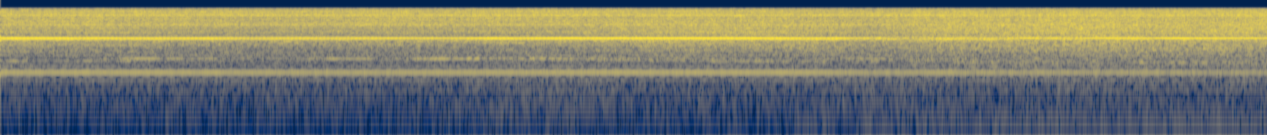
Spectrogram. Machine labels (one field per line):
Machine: pump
